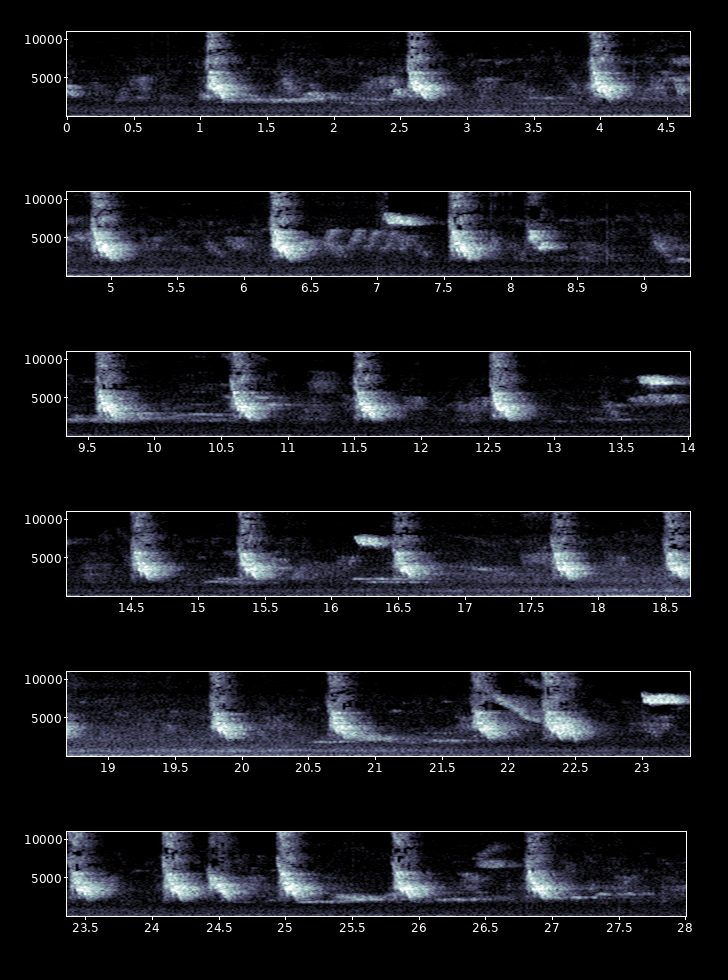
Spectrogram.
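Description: A small songbird repeating a short, sharp chirp about once a second, a little faster near the end, over a low background rumble that swells twice.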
